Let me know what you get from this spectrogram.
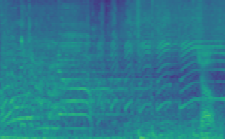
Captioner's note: screaming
